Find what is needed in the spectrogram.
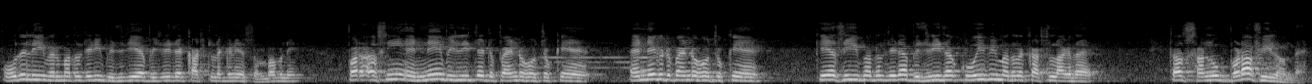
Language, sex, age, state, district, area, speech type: Punjabi, male, 45-60, Punjab, Mansa, urban, spontaneous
